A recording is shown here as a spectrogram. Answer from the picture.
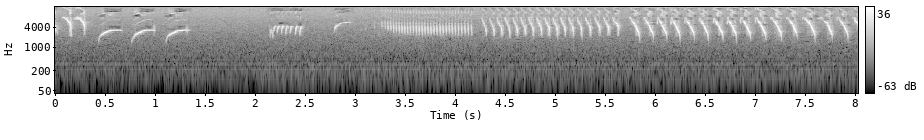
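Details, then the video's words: Canary song meant to lure other canaries: three rising whistled upslurs, short bright notes, a harsh buzzy stretch, then rapid high trills of down-swept notes that speed up toward the end. "suara burung kenari yang merdu untuk pancingan burung sejenisnya"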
